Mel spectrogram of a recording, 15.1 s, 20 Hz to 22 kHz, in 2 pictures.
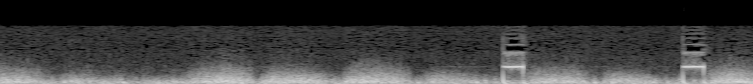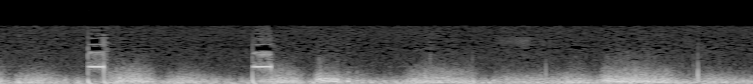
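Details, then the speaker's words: Normal bronchovesicular breath sounds, a mix of bronchial and vesicular sounds with inspiratory and expiratory phases about equal in length. Soft, even rushing breaths at about 18 per minute with a few brief tones. Normally heard anteriorly near the main stem bronchi (1st–2nd intercostal spaces) and posteriorly between the scapulae. "Branko vesicular breath sounds are a mixture of bronchial and vesicular sounds their inspiratory and expiratory phases are about equal in length"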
